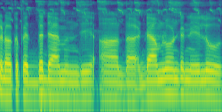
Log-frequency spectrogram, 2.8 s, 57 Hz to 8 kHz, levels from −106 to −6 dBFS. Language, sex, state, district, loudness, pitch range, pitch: Telugu, male, Andhra Pradesh, Anantapur, -17 LUFS, 110-120 Hz, 115 Hz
